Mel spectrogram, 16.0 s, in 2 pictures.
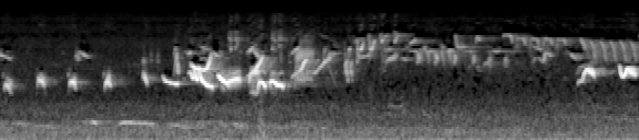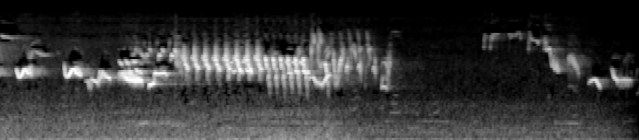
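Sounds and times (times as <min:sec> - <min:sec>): songbirds singing: 0:00.0 - 0:13.1, 0:14.0 - 0:15.9.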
